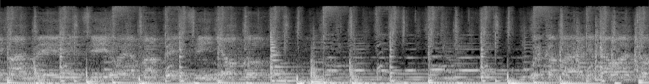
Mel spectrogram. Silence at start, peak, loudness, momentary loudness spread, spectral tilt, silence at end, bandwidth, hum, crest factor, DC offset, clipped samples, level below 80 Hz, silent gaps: 0 s; 0 dBFS; -14 LUFS; 2 LU; -4.5 dB/octave; 0 s; 16.5 kHz; none; 12 dB; under 0.1%; under 0.1%; -14 dBFS; none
